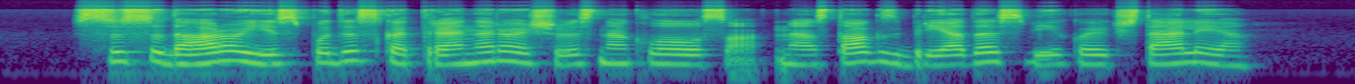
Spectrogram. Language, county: Lithuanian, Kaunas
